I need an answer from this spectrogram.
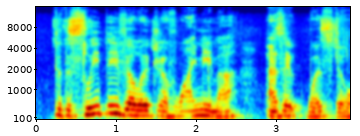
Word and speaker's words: Hueneme: Hueneme, spelled with an H and U to make the W sound.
